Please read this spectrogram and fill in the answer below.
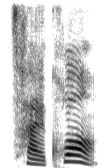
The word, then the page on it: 采矿: cǎi kuàng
